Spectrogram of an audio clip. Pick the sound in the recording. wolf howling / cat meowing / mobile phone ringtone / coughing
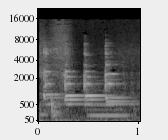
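mobile phone ringtone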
